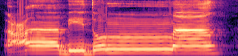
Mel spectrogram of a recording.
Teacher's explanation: عابد ما، عین کے ساتھ الف ہے تو عین الف زبر آ کو تھوڑا کھینچ کر پڑھیں گے اور دال کو میم میں ملا دیں گے، اور میم کے اوپر تشدید ہے تو میم میں غنہ کریں گے، اور میم کے ساتھ الف مدہ ہے تو میم الف زبر ما کو تھوڑا کھینچیں گے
